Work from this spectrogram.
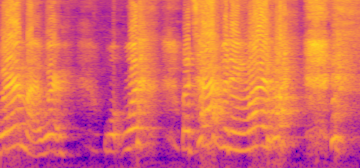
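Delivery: high, loud, frantic and confused panic. A player voices a confused character looking around, not knowing where he is, panicking. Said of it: "this guy's panicking".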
